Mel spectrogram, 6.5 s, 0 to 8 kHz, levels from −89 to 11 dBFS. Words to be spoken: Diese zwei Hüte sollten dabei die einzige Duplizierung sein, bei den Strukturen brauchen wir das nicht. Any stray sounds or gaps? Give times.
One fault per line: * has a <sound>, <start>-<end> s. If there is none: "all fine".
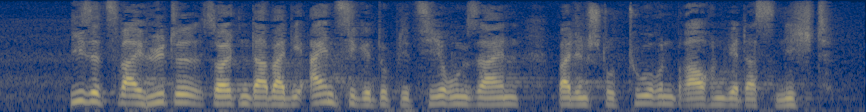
all fine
